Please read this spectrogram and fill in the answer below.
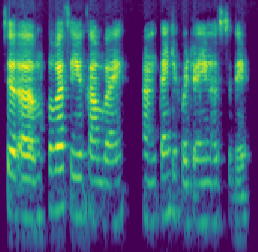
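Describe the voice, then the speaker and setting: A woman moderates a video call, brisk and organized as she hands over turns. Her voice is somewhat low with a gravelly fry. The call audio sounds muffled. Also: little pitch movement.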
